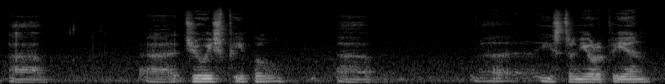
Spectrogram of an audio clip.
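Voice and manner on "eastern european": ordinary talk, nothing marked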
